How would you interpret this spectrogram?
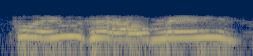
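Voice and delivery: very slow, drawn-out begging; real despairing plea, each word dragged; desperate plea. Real, not acted. Drowning caller begs dispatcher, desperate plea.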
